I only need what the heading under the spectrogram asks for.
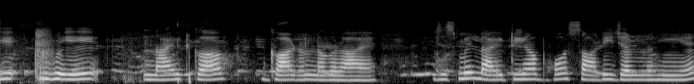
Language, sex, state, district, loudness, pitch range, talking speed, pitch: Hindi, female, Bihar, Patna, -18 LUFS, 215-265 Hz, 130 wpm, 235 Hz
